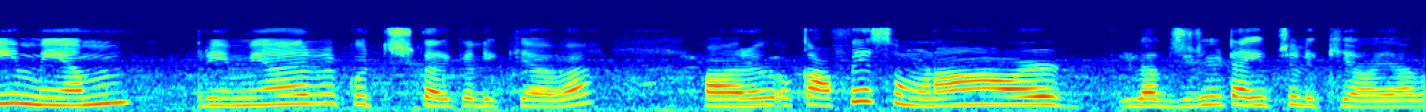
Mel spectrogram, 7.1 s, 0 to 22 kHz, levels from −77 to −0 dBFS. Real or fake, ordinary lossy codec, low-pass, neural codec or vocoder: real; none; none; none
